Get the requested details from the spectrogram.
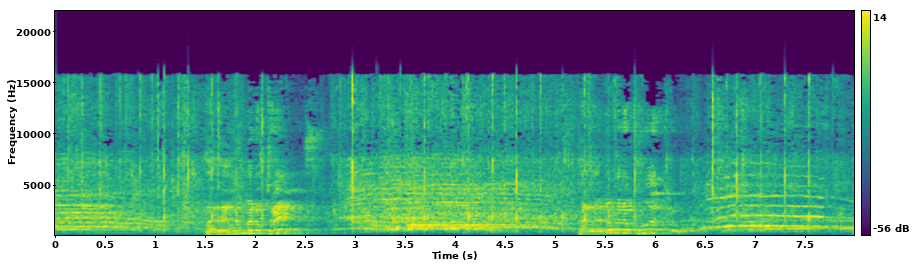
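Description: Several people clap their hands in time.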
